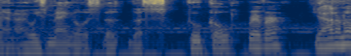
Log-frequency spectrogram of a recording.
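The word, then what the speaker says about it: Schuylkill: I used to say Schuykill because that's what I thought, but it's actually Schuykill. Schuykill, and I always forget we'll call it Schuykill.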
